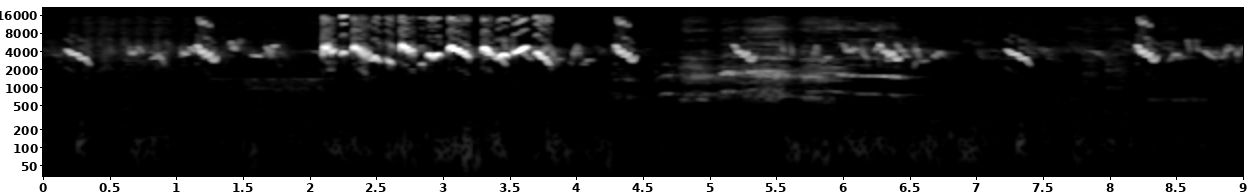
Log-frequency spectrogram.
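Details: Lemon-bellied white-eye from Lombok (kecial kuning) singing hard after a 'ciak-ciak' lure. Loud bursts of fast, high, zigzagging notes are mixed with dry rattling ticks. A brief rough, lower warble comes midway, then isolated sharp chirps.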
